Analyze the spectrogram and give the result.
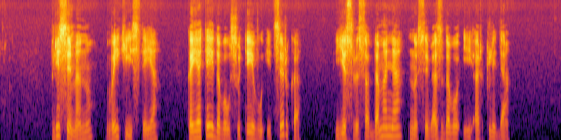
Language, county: Lithuanian, Klaipėda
